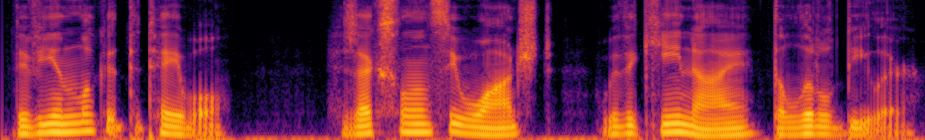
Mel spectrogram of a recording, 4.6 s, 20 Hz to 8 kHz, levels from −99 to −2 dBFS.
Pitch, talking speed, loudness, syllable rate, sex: 115 Hz, 195 wpm, -20 LUFS, 6.4 syllables/s, male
